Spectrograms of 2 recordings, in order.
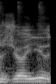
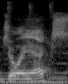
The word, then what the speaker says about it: Joyeux: We have Michelle Joyeux. Did I pronounce that correctly? You certainly did. Woohoo! It's not Joy X or Joy. It's been pronounced as such before, and many other variations.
